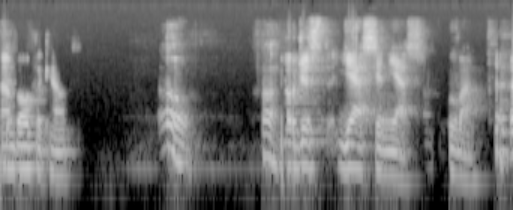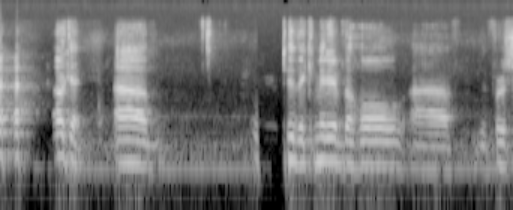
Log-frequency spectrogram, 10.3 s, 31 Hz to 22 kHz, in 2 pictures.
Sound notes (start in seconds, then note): 4.9 laughing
